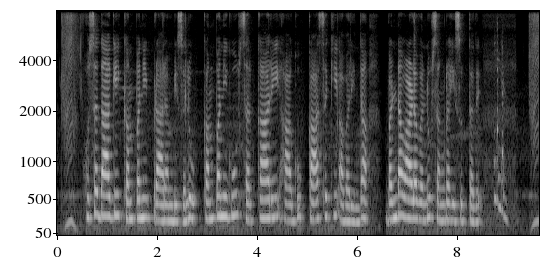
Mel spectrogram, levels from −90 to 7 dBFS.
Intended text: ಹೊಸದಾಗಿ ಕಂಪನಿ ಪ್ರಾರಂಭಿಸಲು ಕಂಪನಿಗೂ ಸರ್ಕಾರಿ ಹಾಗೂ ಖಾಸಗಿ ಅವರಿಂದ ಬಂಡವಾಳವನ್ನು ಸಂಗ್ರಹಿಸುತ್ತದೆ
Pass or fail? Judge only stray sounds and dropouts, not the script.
fail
